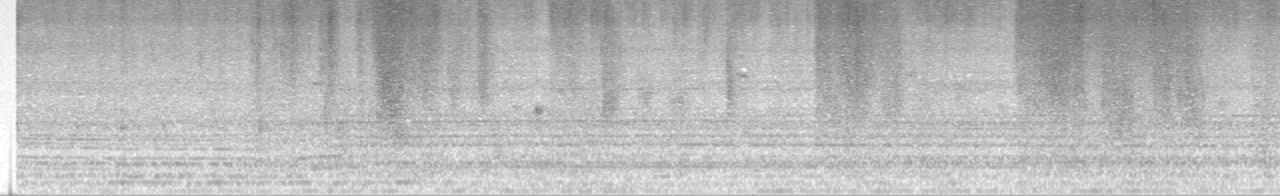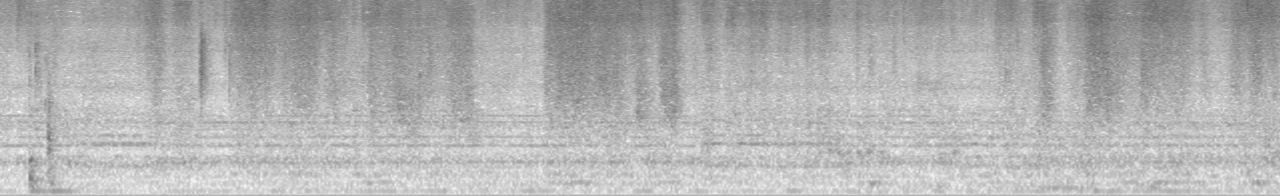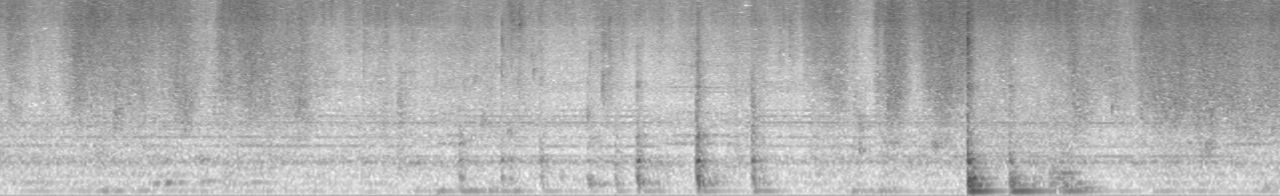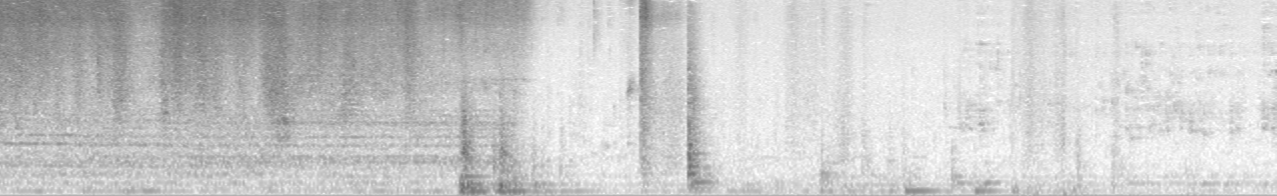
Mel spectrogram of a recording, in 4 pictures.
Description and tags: the sound of a shower recorded from inside the bathroom, very close to the water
